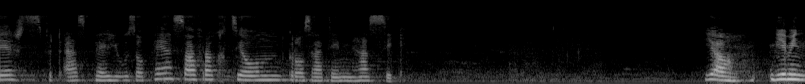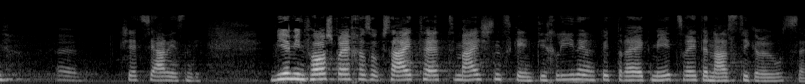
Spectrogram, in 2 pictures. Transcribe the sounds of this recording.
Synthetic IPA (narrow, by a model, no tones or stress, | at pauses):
eːʃsfʏtɛspʰeːjuːsopʰeːɛsɑːfɾɑkt͡sjoːnɡ̥ʁoːsʁɛːtɪnɦɛsɪk | jaːviəmin | kʃɛt͡siaːvʋeːzn̩diviəminfɔːʃpʁɛχəʁsoːksaɪthɛtmaɪstn̩sɡ̥ent̚d̥iχliːnəb̥ɛtʁɛːɡ̥meːt͡sʁɛdənalsd̥iɡʁøːsə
